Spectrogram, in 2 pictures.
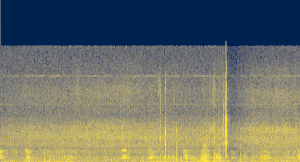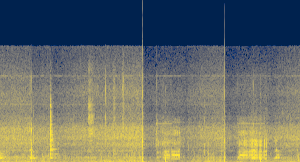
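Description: Shetland sheepdog barking in short, high yips again and again at small waves washing onto a pebble beach, over a steady rush of surf and wind on the microphone. A few sharp clicks stand out, the loudest about three-quarters of the way in.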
